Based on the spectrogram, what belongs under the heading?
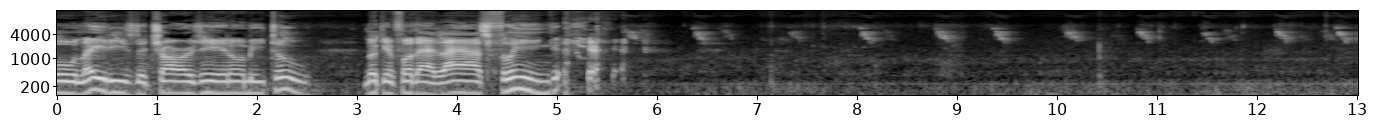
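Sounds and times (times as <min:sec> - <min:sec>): small bird chirping: 0:05.7 - 0:13.0.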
